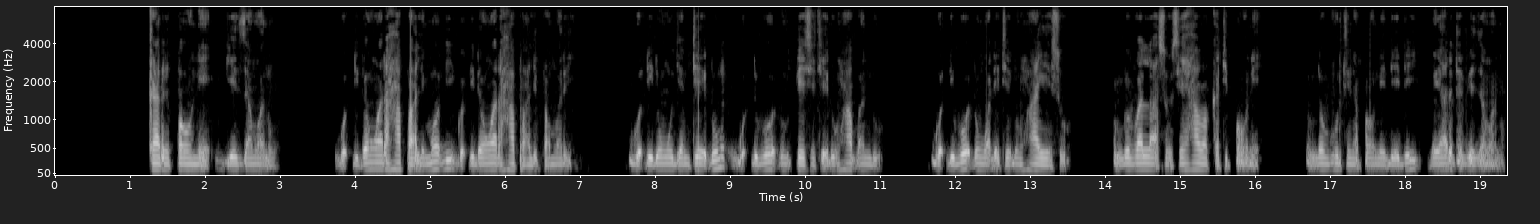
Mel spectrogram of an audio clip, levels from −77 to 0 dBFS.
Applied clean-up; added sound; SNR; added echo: none; none; none; none.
